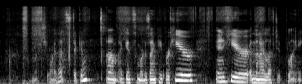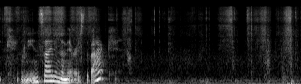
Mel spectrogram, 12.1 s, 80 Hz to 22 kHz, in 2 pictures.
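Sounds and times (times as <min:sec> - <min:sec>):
paper scrape: 0:06.5 - 0:12.0
paper pages rustling: 0:08.4 - 0:12.0.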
